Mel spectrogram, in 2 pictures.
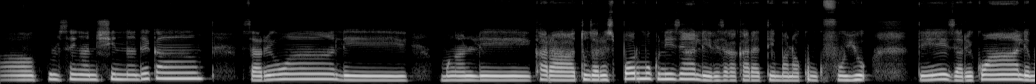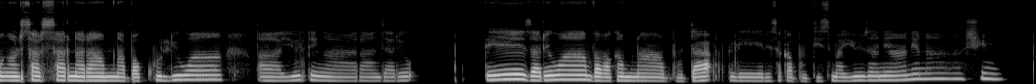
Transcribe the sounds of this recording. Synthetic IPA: akuluseŋəniʃininanɖ͡ʐeka | z̥aɾewale | maŋanulekaɾat̪und͡ʒaɾewspɔɾmukunizaleɾes̬akəkaɾat̪embanakuŋɡu̥fuiud̪̥ezaɾewkoalemaŋanusaɾisaɾinaɾaaminabakʰuliwa | iut̪eŋəɾand͡ʒaɾew | d̪̥ezaɾewamvavakaminabud̪aleɾesakəbud̪isimaiuzanananaʃinin

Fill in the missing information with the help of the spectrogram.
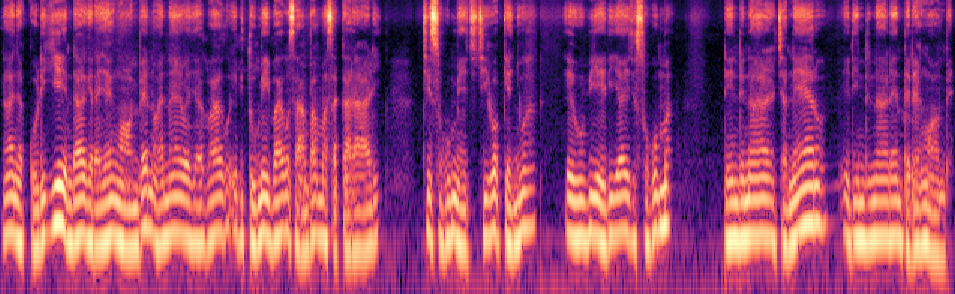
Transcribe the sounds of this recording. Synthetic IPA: naɲakoɾiɣiendaɣeɾajeŋoːmbenawenajaβaɣoeβitumeiβaɣosaːmbaːmasakaɾaɾi | t͡ʃisuɣumet͡ʃi̥t͡ʃiɣokeɲwa | euβieɾijaesuɣuma | ɾiːndenat͡ʃaneɾoeɾiːndenaɾeːnteɾeŋoːmbe

